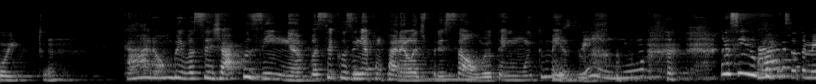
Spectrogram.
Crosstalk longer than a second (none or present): present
